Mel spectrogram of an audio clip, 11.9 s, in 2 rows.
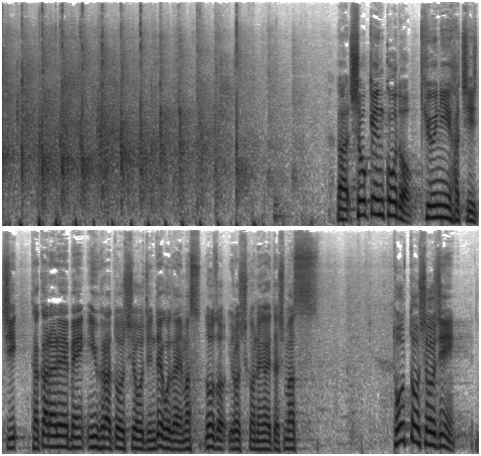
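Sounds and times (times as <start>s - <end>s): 
crowd applause welcoming speaker: 0.0s - 3.5s
speech: 4.2s - 10.0s, 10.9s - 11.9s.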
